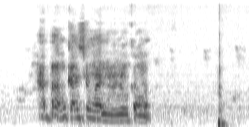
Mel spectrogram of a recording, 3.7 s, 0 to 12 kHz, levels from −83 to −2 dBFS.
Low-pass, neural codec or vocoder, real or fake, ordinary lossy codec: 10.8 kHz; codec, 24 kHz, 3.1 kbps, DualCodec; fake; AAC, 48 kbps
